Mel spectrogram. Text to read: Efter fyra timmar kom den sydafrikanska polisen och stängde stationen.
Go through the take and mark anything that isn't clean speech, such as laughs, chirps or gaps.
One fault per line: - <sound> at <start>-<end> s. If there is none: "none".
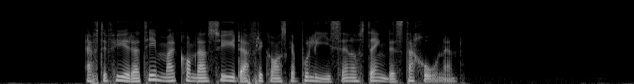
none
